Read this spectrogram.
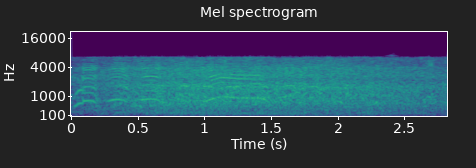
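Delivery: very high phony laughter; hammed-up nervous cover-up laugh; forced fake laugh. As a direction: laugh off the near tantrum for a child. Dad fakes cheer for toddler.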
